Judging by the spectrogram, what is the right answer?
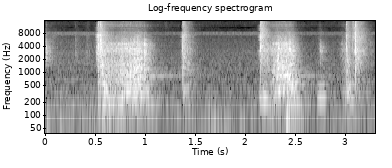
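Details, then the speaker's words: Early-2000s Craftsman LT2000 V-twin lawn tractor, sat about a year: short, sluggish cranking bursts that stall and stop, then retry; starter drags and hangs up. Owner suspects starter froze from sitting, not confirmed. "it could just be that the starter had been sitting up up so it kind of froze I don't really know yeah it was definitely tight so it feels like it has freed up some but we'll see"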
